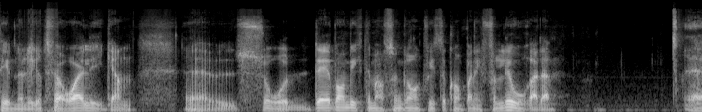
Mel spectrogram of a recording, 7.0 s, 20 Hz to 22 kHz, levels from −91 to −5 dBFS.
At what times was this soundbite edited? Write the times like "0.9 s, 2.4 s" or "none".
none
